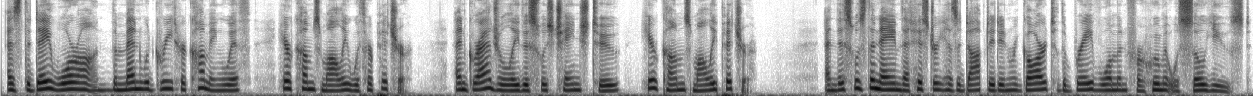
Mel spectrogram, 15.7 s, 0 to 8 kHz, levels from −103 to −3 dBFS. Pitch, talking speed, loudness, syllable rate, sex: 195 Hz, 190 wpm, -18 LUFS, 4.9 syllables/s, female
